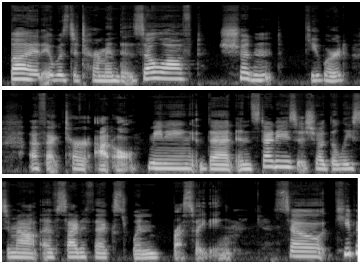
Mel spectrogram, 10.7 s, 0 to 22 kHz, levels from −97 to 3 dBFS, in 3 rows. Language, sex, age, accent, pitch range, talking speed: English, female, 20-39, American, 170-220 Hz, 155 wpm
